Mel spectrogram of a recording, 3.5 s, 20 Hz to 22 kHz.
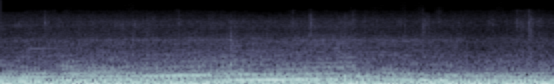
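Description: A 2009 Honda Civic Type R FN2 accelerating hard, heard from inside as a loud, steady engine drone with rising pitch through the gear.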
